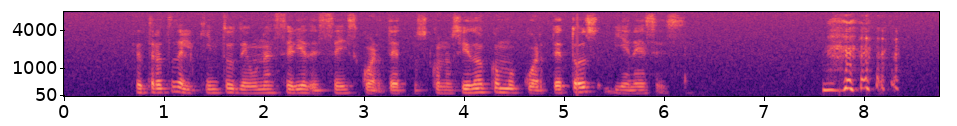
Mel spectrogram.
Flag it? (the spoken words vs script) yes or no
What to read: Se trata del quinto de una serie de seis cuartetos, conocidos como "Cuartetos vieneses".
no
